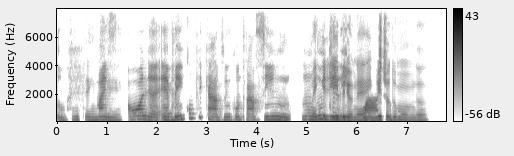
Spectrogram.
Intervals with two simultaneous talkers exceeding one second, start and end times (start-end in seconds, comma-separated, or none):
5.0-6.7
